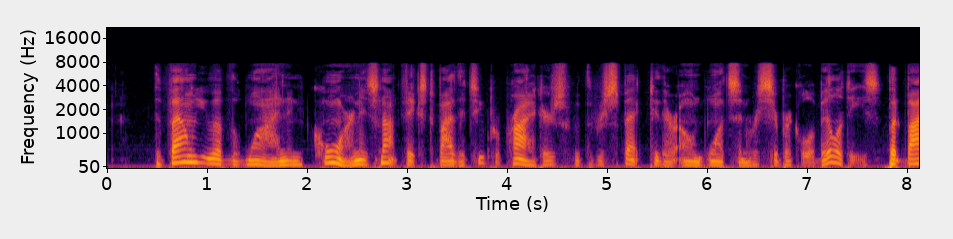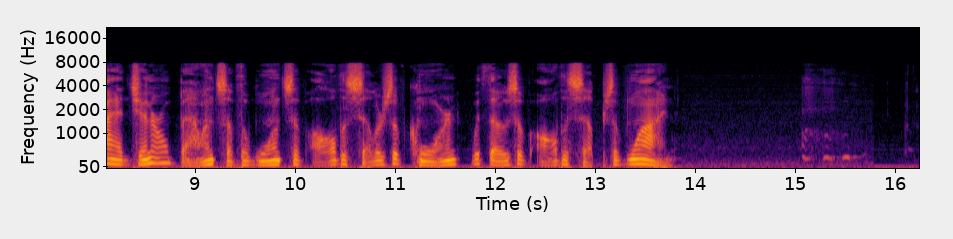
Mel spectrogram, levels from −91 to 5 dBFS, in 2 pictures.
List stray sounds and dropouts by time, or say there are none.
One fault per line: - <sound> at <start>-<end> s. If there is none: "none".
- dropout at 13.0-13.1 s
- laugh at 15.1-15.7 s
